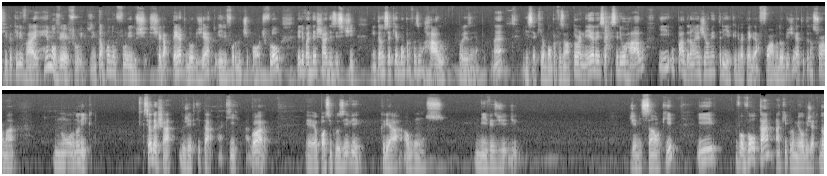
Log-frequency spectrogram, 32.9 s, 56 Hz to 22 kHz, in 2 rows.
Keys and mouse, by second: 16.7 click, 17.8-18.5 middle drag, 18.6-19.2 ctrl+middle drag, 20.0-21.4 shift+middle drag, 24.0 click, 28.5 space, 29.7 space, 30.5 click.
